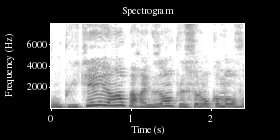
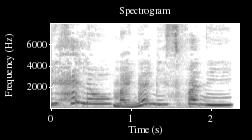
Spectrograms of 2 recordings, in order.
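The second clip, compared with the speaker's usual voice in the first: high, beaming self-introduction; big-smile greeting; 14 semitones higher than usual. Retold or imitated. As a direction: greet them sweetly through a huge grin, pitched way up. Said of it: "avec un grand sourire et je leur ai dit".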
